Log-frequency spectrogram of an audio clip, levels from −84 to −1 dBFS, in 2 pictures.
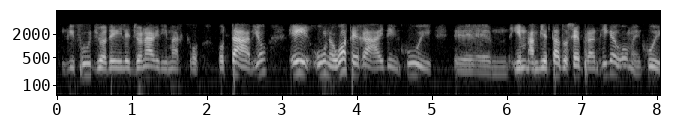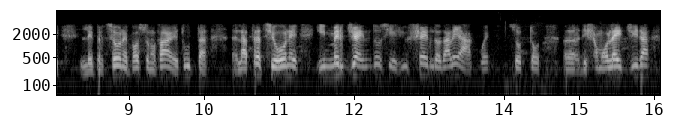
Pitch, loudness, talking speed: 160 Hz, -27 LUFS, 130 wpm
